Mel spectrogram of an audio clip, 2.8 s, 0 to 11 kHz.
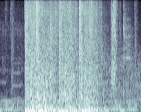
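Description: A handmade shotgun fires at a Deathclaw in Fallout 4, with a string of loud, booming blasts in quick succession that overlap one another and ring out.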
